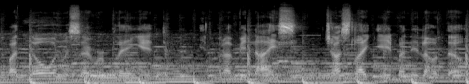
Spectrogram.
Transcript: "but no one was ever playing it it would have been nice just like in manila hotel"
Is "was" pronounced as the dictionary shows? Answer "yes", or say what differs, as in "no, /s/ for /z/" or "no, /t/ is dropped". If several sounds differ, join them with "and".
no, /s/ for /z/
